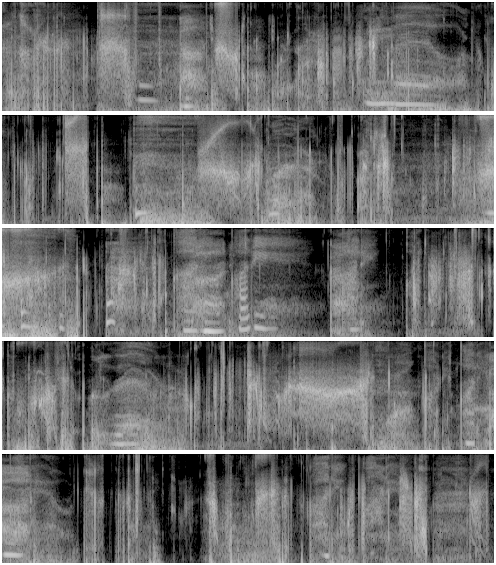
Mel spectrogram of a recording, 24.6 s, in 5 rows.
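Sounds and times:
person whispering: 0.0 - 4.8, 5.7 - 13.7, 18.5 - 20.2, 22.4 - 24.5
ear licking on both ears: 0.0 - 11.6, 13.7 - 19.4, 20.4 - 24.5.

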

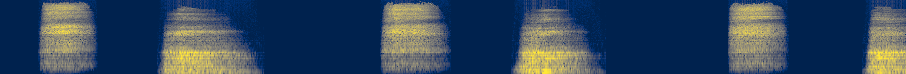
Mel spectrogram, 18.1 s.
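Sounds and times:
person breathing in sleep: 0.8 - 1.9, 3.3 - 4.9, 7.6 - 9.0, 10.4 - 11.7, 14.6 - 15.8, 17.4 - 18.1.

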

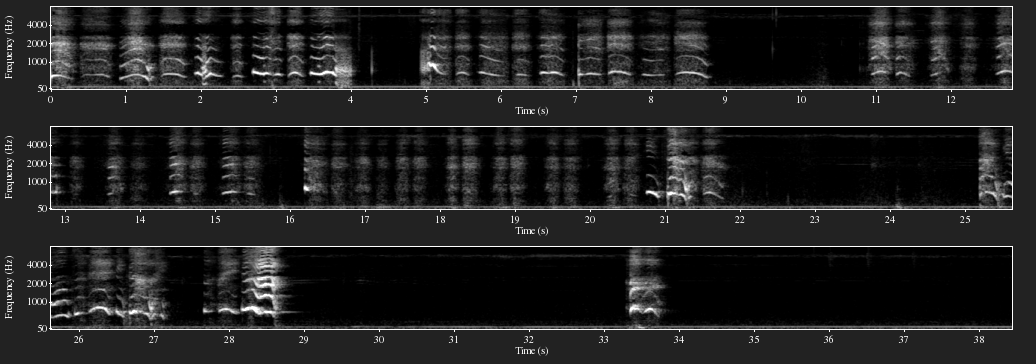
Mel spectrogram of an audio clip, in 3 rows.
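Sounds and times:
22-year-old woman moaning and climaxing: 0.0 - 8.8, 10.8 - 21.9, 25.2 - 28.8, 33.3 - 33.9.

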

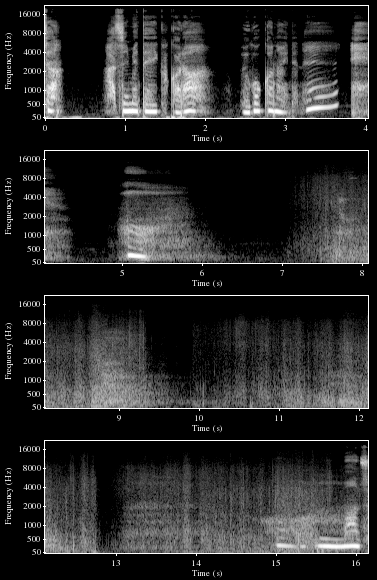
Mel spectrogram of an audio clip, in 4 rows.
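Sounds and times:
speech: 0.0 - 0.3, 0.9 - 4.0, 5.0 - 5.5, 15.5 - 16.1
ear pick cleaning an ear in ASMR style: 7.1 - 16.1.

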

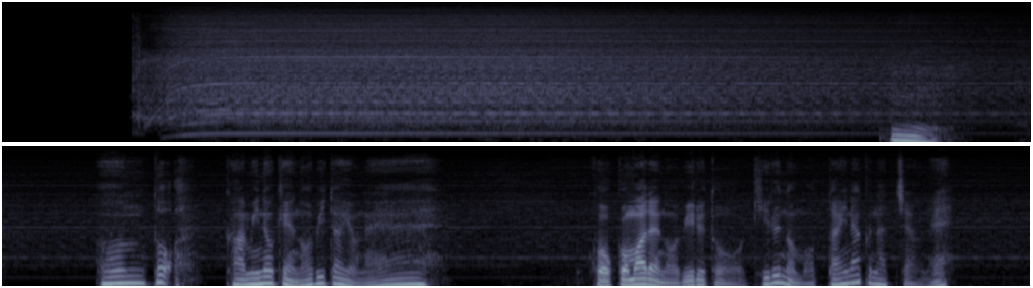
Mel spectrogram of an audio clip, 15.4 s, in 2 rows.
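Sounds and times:
hair dryer blowing: 1.0 - 15.4
speech: 6.6 - 7.1, 8.5 - 11.0, 12.2 - 14.9.

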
